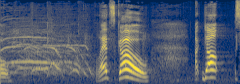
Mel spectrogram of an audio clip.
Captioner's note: cheering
